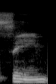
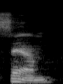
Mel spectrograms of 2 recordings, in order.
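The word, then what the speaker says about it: SIEM: this term and it's pronounced sim some people pronounce it seen but I pronounce it sim and it's a security information Event Manager or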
